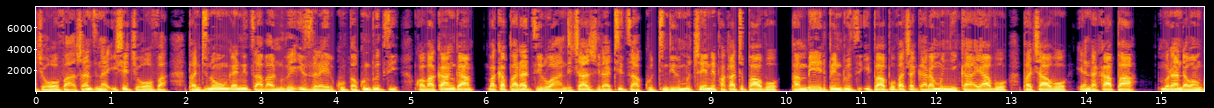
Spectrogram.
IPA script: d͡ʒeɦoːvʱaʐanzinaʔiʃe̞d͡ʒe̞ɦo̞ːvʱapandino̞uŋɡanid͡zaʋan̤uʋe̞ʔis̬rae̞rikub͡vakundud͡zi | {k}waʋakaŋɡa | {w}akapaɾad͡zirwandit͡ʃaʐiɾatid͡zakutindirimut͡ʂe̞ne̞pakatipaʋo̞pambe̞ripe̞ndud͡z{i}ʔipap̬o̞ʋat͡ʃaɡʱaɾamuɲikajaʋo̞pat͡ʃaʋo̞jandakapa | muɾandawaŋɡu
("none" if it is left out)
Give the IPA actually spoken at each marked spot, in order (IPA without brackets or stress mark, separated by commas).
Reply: k, ʋ, i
